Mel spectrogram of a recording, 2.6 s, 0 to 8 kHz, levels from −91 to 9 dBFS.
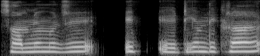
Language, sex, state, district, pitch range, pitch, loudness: Hindi, female, Uttar Pradesh, Shamli, 230-250 Hz, 240 Hz, -17 LUFS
